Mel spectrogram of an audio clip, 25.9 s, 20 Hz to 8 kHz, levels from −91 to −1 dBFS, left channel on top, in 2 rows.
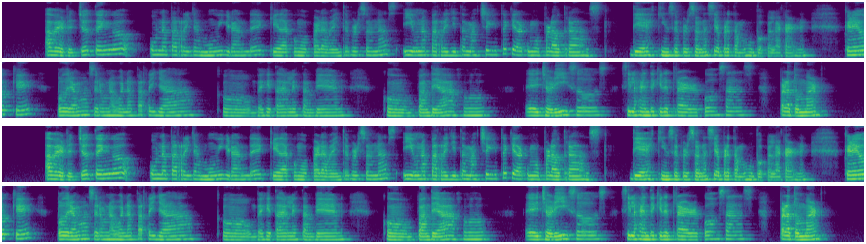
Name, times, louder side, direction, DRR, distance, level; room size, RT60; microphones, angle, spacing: voice 1, 0.6-8.9 9.4-13.4 13.8-15.9 16.2-18.4 18.7-20.2 20.8-25.3, right 2 dB, 35° right, 1.1 m, -24 dB
21.0 x 8.2 x 7.4 m
head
